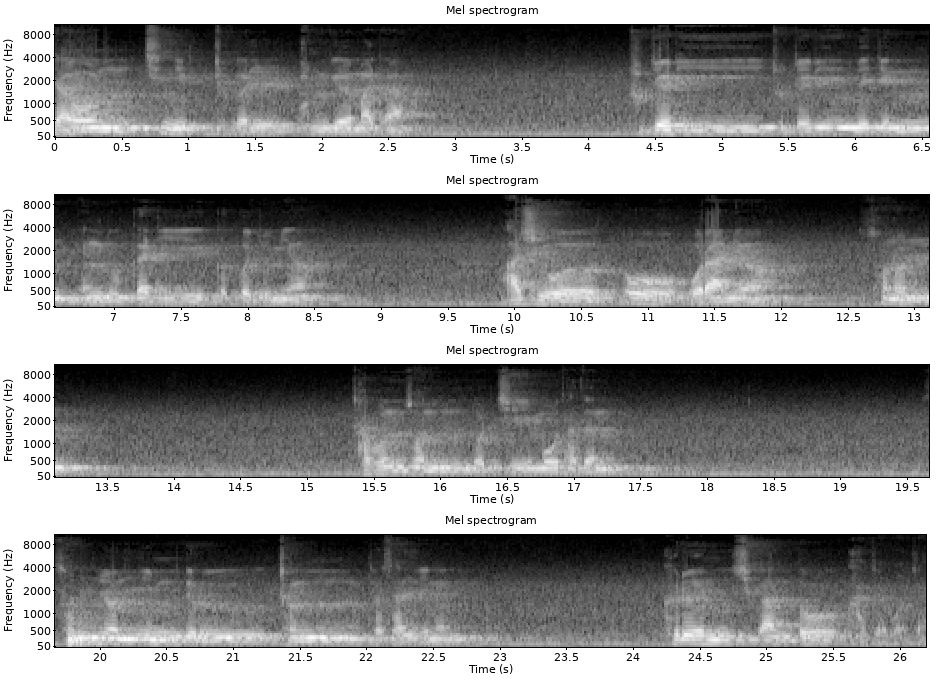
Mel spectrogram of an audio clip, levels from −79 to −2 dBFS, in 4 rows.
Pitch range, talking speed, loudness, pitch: 95-120 Hz, 145 characters per minute, -14 LUFS, 105 Hz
